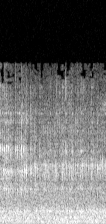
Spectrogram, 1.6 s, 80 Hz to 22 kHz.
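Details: MSI GP65 Leopard laptop CPU fan, mic held close: steady airy whir with rough buzzing edge and no clear rhythm, irritating fan noise from a loose part that kept popping out.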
